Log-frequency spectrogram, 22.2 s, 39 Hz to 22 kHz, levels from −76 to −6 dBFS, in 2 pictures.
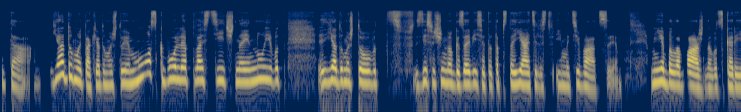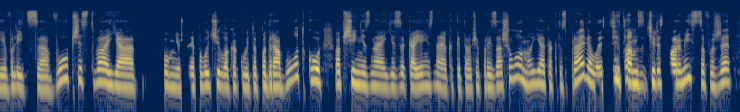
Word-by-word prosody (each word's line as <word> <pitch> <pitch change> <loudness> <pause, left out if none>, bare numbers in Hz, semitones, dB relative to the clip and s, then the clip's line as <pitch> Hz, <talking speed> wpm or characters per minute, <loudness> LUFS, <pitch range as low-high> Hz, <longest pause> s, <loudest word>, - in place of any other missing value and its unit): Да. 165 -6 -5 0.3
Я 285 +12 +5
думаю 250 -8 +1
так. 175 -1 -1
Я 185 - +1
думаю, 185 0 -5
что, 200 - -5
и 200 -1 +1
мозг 270 - 0
более 245 +1 +2
пластичный. 230 -2 -1
Ну, 245 +4 +1
и, 250 -1 0
вот, 230 -1 -5 0.5
я 215 +5 +3
думаю, 220 -1 0
что, 200 0 +3
вот, 195 -1 -5
с - - -5
ф - - -15
здесь 200 +4 -3
очень 205 +2 -1
много 195 -2 0
зависит 190 -2 -1
от 180 - -7
обстоятельств 185 -3 0
и 180 - -8
мотивации. 170 -5 -3 0.5
Мне 215 +2 +3
было 190 -3 +3
важно, 155 -4 +4
вот, 155 -2 -6
скорее, 160 +1 0
влиться, 150 -2 -2
в - - -5
общество. 220 -4 +1
Я 165 -5 +4 0.4
помню, 165 -4 -3
что 160 - -12
я 165 - -1
получила 175 -1 -1
какую-то 160 0 -4
подработку, 190 - +1 0.2
вообще 195 +2 +3
не 185 -2 +1
зная 170 -1 -1
языка. 165 +1 -2
Я 160 +2 +1
не 175 0 -6
знаю, 165 -3 -3
как 155 +1 -10
это 150 0 -6
вообще 155 +3 -6
произошло, 175 - -2
но, 190 -6 -2
я 195 -1 +2
как-то 175 -2 -9
справилась. 215 - +2 0.2
И, 250 - +5
там, 205 -3 +6
за 175 - -10
через 210 -1 +1
пару 195 -1 +5
месяцев, 230 -6 -1
уже, 200 +6 0
185 Hz, 175 wpm, -22 LUFS, 165-220 Hz, 0.5 s, там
